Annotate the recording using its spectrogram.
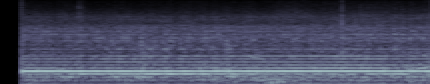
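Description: Amplified electric guitar holding one loud, steady droning tone with many overtones.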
